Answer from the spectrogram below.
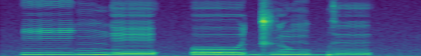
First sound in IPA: iː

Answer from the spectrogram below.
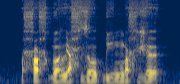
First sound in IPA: ħ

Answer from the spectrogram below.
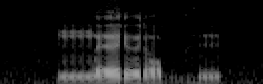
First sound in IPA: mː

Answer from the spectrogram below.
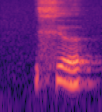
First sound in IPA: xʲ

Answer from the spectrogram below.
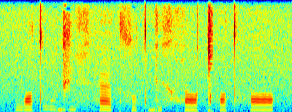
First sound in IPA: w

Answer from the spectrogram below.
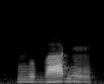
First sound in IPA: m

